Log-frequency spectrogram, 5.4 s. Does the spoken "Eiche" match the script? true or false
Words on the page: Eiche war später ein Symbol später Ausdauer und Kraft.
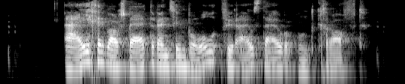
true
